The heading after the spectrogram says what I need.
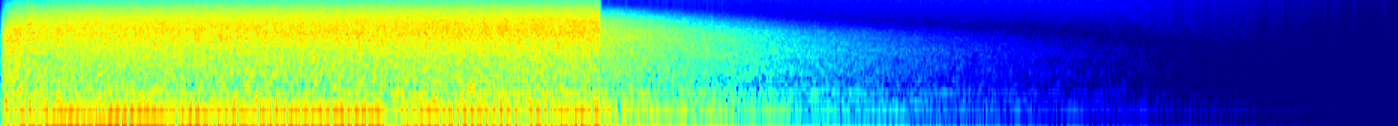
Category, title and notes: Sound effects > Electronic / Design
A very intense sample from playing around with TAL-PHA, emphasising an abstract sound between alien ships landing or taking off, could be also used in a manner of something charging up.
alien, effect, invasion, sci-fi, space, stereo, synth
